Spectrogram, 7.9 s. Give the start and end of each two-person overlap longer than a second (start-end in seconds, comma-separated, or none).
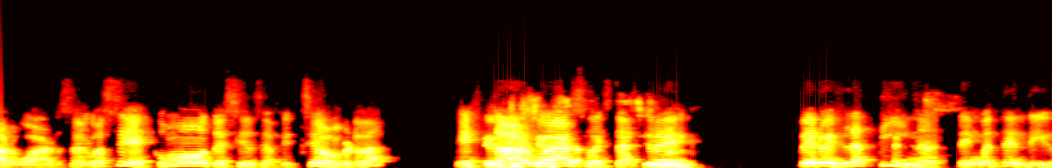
3.6-5.2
